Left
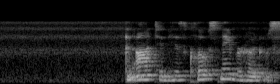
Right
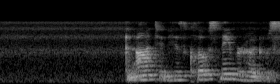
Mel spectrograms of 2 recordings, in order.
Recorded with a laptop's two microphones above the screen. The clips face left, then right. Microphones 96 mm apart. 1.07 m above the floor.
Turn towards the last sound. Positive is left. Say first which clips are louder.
# left 2 dB
turn(degrees=20)  # may be behind; listen again after turning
